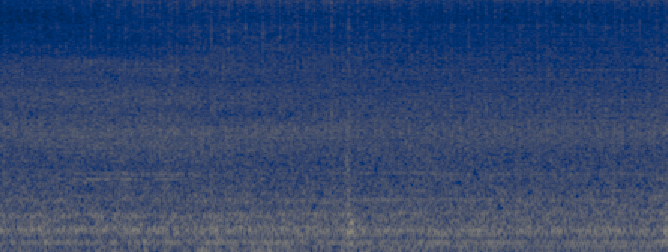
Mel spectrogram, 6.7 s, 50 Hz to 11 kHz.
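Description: Steady, even idle with a smooth low rumble and no stumble or popping; the V6 sounds healthy.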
